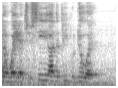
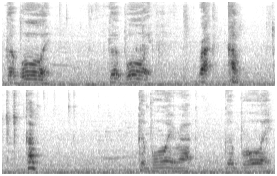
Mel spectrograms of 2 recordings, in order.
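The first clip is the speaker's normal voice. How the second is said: praising dog; 4 semitones lower, much slower than usual. Real, not acted. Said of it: "praising dog".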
